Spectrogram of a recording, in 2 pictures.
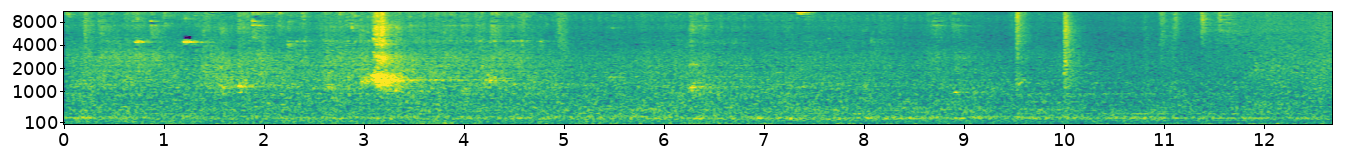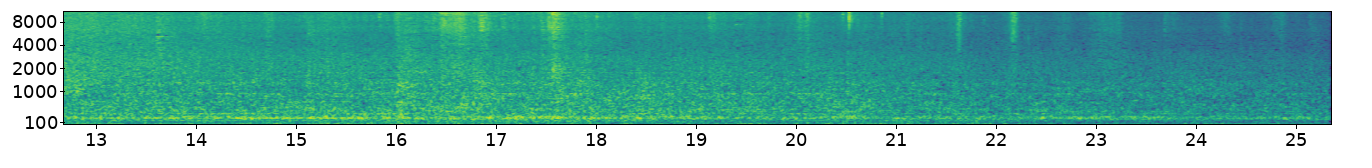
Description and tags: Warehouse Inside
Various sounds inside an industrial warehouse.
Field-Recording, Warehouse, Industrial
